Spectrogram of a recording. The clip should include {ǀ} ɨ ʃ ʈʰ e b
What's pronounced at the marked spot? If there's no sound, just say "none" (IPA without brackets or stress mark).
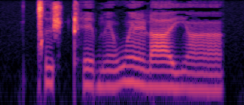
ǀ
